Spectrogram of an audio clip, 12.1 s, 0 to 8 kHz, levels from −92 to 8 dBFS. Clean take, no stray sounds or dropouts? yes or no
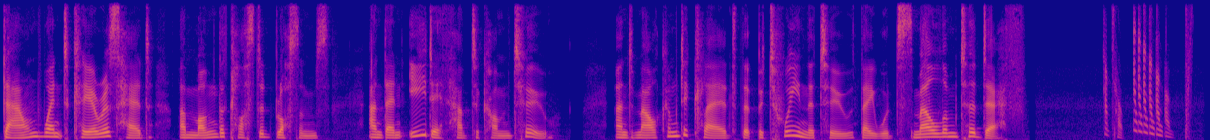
no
